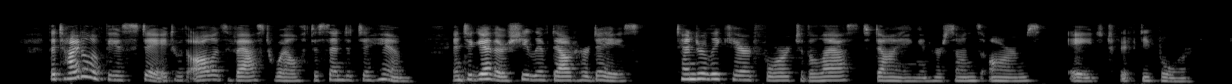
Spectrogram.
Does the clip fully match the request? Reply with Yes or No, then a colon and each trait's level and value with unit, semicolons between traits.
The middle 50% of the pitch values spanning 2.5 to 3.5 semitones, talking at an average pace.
Yes: average, 3.2 semitones; average, 165 wpm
